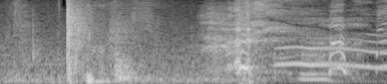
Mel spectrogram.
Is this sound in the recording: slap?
yes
